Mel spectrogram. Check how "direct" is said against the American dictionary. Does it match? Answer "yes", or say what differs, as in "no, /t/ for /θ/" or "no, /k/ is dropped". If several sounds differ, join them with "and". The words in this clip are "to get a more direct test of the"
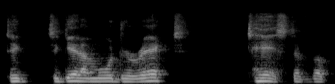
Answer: yes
